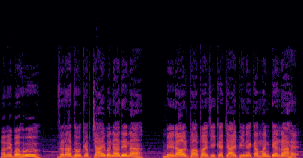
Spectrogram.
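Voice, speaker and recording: A man's voice: high-pitched, measured pace, soft background music. Man playing a plaintive cartoon father-in-law. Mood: requesting. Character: middle-aged father-in-law in a cartoon family. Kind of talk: Hindi cartoon family story voice acting.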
